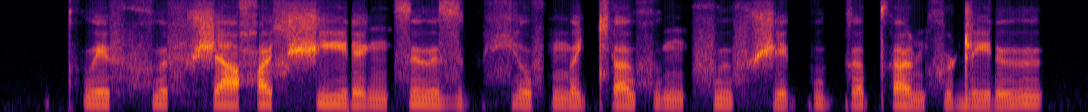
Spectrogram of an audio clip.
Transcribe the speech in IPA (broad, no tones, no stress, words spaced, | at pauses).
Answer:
kʷʰefxʷɛfʃaħɯɬ ʃi ɾeŋsɯ zɯkʷçofn̪ʌ cʰʌxʷɯŋ fɯf ʃekʷɯkʌt̪ʰʌɳ xʷʌɖi ɾɯ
